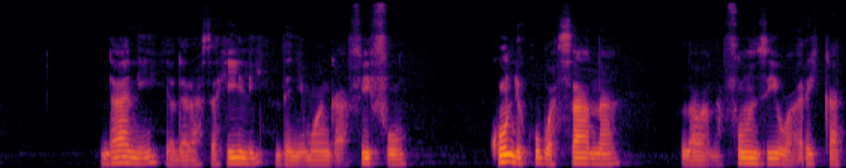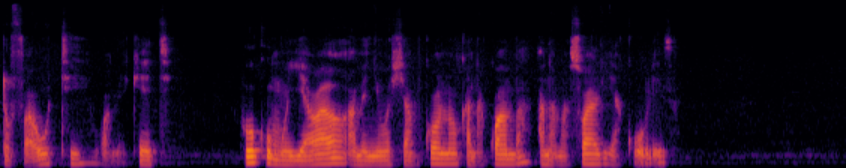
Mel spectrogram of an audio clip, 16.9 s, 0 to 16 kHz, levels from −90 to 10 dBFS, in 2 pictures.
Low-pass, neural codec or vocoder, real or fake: 14.4 kHz; none; real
